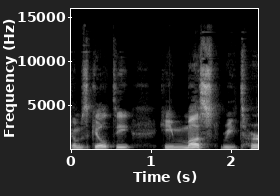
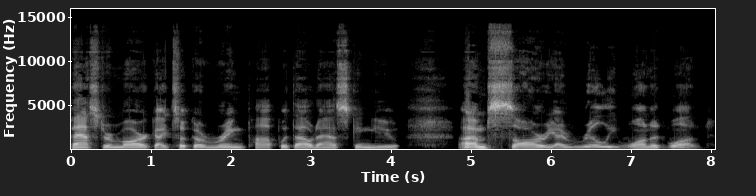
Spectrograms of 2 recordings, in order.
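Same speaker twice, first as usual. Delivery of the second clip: acted, slow, weeping little girl voice; 3 semitones higher than usual. Retelling a little girl's apology after church: imitating a weeping child. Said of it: "And she was weeping".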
